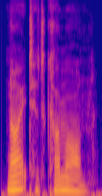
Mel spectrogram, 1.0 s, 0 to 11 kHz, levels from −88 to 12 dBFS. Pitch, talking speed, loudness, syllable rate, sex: 110 Hz, 235 wpm, -18 LUFS, 4.8 syllables/s, male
